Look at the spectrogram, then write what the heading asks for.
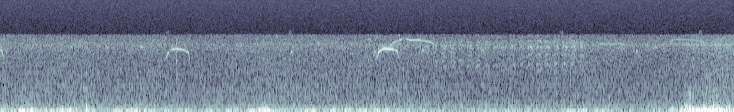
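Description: A bird's short, high, arching chirps, a few of them in the first half, over a low rumbling noise that grows louder near the end.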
